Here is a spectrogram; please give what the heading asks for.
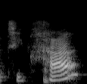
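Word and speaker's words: טִפְחָא: And this right here is the tipcha.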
